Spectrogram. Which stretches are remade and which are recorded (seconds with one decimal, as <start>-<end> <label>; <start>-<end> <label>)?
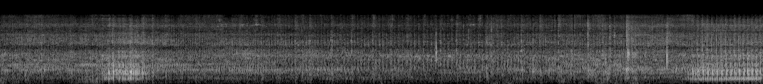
0.0-3.4 remade; 3.4-5.2 recorded; 5.2-7.6 remade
